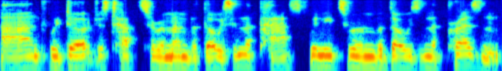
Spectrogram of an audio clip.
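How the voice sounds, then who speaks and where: A man with a Hull accent talks very fast at a fairly high pitch with ordinary pitch variation, recorded dry and close with no echo. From Hull, East Yorkshire, England. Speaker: historian. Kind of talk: webinar conversation. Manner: impassioned.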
